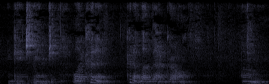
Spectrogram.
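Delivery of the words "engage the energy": small, gentle, soft, hushed little voice. Retelling what an inner voice said: soft little voice. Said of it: "a soft little voice that said".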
